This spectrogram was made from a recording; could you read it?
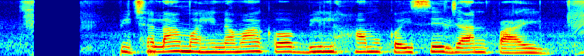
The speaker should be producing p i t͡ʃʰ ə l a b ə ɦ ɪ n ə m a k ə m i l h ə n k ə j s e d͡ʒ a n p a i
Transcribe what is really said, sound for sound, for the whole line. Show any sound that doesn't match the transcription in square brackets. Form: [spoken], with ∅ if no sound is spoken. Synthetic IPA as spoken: p i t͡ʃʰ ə l a [m] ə ɦ [i] n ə m a k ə [b] i l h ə [m] k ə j s e d͡ʒ a n p a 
